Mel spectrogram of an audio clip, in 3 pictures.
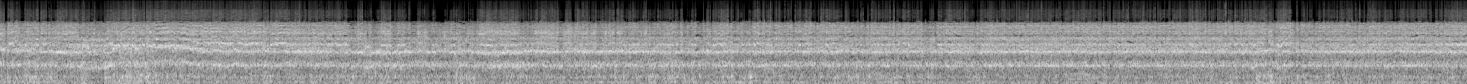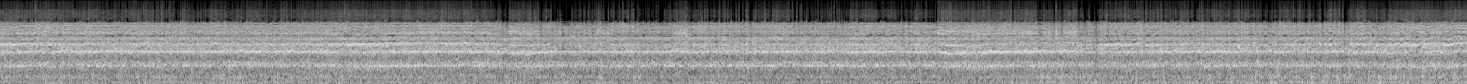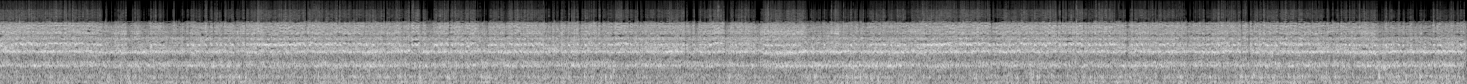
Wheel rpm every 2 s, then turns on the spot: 260, 240, 230, 230, 240, 240, 230, 230, 230, 230, 230, 230, 230, 230, 230, 230, 230, 230, 230, 230, 230, 230.
none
